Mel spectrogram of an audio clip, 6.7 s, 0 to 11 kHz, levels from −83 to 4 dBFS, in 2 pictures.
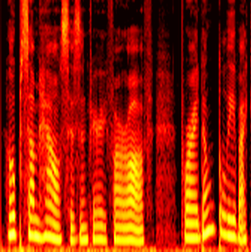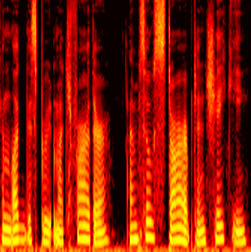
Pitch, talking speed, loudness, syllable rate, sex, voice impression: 180 Hz, 205 wpm, -19 LUFS, 5.1 syllables/s, female, feminine, adult-like, tensed, powerful, bright, clear, fluent, intellectual, calm, reassuring, elegant, kind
